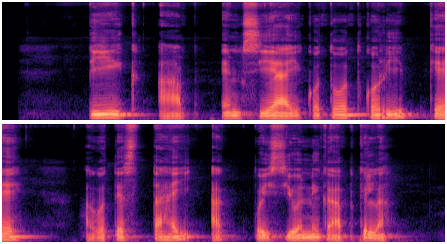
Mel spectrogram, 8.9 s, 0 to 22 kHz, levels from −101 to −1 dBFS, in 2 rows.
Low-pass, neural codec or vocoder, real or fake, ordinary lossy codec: none; vocoder, 44.1 kHz, 128 mel bands every 512 samples, BigVGAN v2; fake; none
